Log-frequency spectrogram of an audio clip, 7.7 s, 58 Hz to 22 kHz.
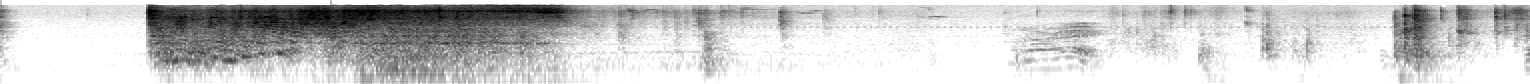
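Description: A 1973 GMC truck that sat unused for years, its engine cranking loudly for about two seconds and briefly catching, followed by scattered clunks and knocks as someone talks nearby.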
